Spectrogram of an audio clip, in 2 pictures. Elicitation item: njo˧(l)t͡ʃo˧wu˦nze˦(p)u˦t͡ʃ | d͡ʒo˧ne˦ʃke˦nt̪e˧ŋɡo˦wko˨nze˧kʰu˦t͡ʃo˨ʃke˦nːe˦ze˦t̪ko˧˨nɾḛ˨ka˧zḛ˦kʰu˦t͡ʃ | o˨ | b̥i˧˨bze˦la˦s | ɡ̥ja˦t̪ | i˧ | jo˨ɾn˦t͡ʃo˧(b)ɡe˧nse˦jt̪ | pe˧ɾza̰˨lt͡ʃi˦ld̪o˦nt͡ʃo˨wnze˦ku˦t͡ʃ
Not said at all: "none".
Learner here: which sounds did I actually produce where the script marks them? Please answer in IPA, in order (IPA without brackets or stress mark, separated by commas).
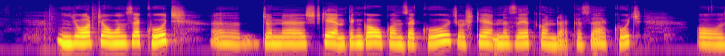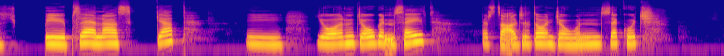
ɾ, k, w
